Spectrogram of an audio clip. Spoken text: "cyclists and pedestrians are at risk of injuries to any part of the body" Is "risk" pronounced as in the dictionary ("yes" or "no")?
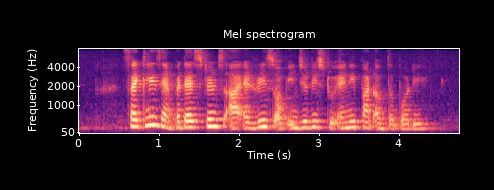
no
